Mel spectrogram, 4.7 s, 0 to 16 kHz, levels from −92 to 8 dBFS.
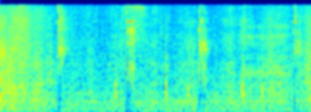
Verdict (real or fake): real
